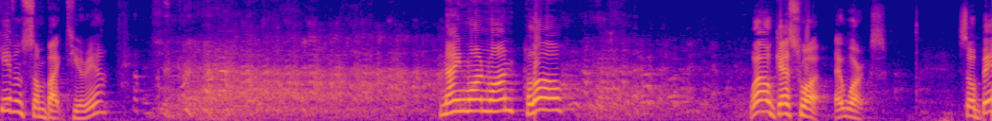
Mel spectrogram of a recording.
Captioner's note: laughter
